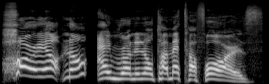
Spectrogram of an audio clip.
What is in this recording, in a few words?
Female Troll Idle; Hooktusk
